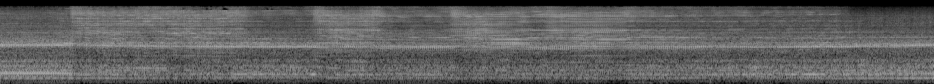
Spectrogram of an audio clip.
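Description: Chop saw with a large wood-cutting blade spinning at speed and cutting into a wooden block, with a steady high whine over a hiss.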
